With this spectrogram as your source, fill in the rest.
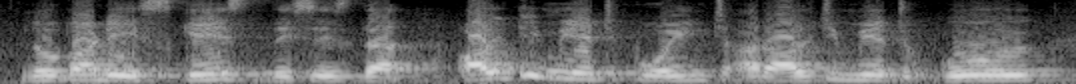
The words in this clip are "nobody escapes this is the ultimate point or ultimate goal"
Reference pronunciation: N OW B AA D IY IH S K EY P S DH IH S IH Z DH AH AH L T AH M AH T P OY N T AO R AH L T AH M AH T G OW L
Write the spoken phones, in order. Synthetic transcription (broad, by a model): N OW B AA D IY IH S K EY S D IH S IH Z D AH AH L T AH M AH T P OY N T AO R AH L T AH M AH T G OW L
